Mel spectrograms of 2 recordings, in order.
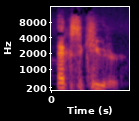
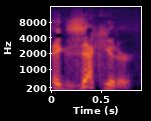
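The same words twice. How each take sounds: First: The stress is on the first syllable. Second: The stress is on the second syllable. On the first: It sounds like someone is being killed. The speaker calls it wrong. "sounds like you're killing somebody" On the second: It names one who carries out a function. The speaker calls it right. "No, it's executor"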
